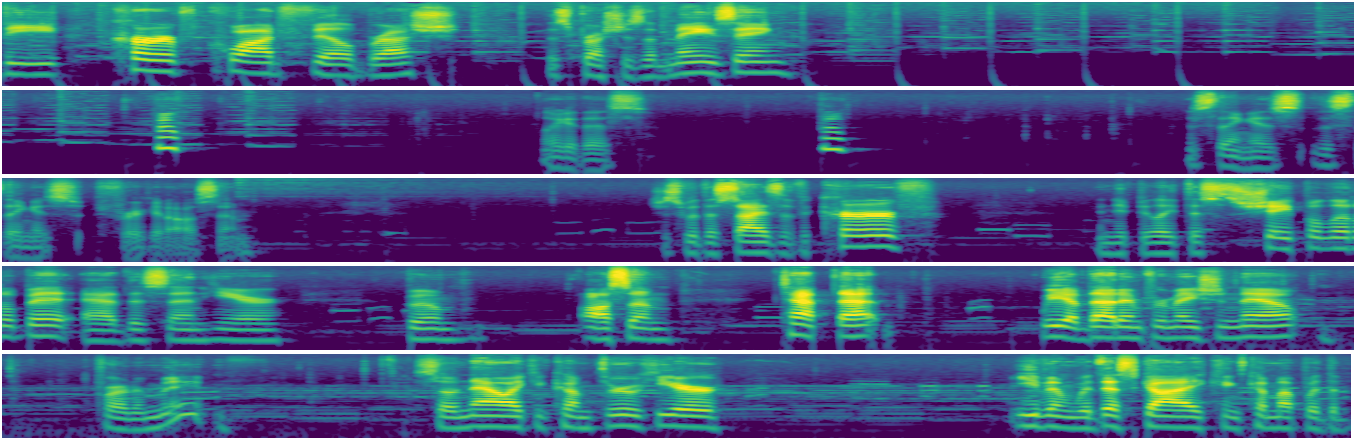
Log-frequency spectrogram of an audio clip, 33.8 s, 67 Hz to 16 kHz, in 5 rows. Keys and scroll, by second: 1.1 s, 8.5-9.2 typing, 13.3 x, 15.3 s, 24.3-25.6 typing, 27.3 w.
